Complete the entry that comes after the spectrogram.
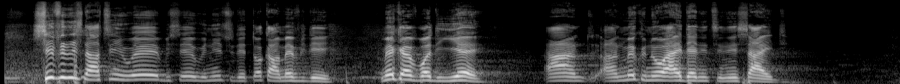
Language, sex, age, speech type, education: Nigerian Pidgin, male, 15-29, spontaneous, tertiary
